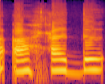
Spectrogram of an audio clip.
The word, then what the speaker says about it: अहद: तो यह पढ़ा जाएगा अहद। यहां पर कलकला होगा। कलकला होगा यानी इसको पढ़ते वक्त इसकी आवाज लौटेगी यानी वापस आएगी। इसके मखरज टक्कर खाकर अलग हो जाएंगे।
